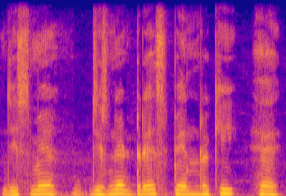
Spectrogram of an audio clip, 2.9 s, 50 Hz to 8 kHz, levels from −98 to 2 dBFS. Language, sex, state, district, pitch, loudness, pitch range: Hindi, male, Madhya Pradesh, Dhar, 160 Hz, -16 LUFS, 155-170 Hz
